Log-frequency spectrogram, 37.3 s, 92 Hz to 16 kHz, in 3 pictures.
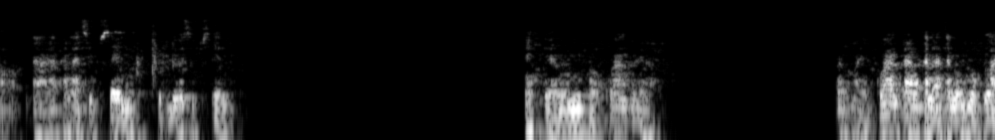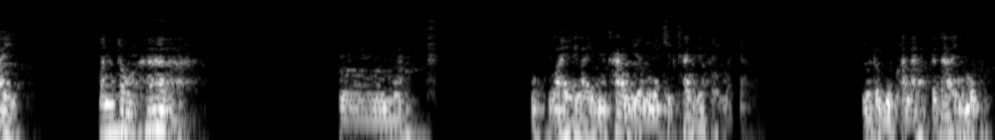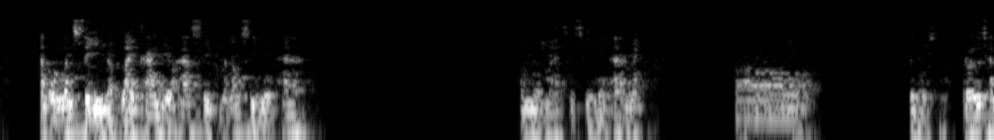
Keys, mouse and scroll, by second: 1.0 click, 1.7-2.4 typing, 1.7 scroll down 1, 1.9 middle click, 4.5 click, 6.8 middle click, 6.9 middle click, 7.1 middle click, 7.5-8.2 scroll, 8.2 scroll, 25.4-26.1 scroll, 27.7 middle click, 29.2 scroll, 30.3 click, 31.8 click, 32.2 middle click.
